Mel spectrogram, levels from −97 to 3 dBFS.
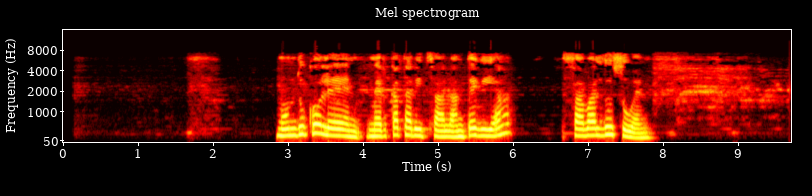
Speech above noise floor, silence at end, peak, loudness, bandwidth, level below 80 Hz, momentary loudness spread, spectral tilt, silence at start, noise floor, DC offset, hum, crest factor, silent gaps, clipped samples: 64 dB; 1.05 s; 0 dBFS; -12 LUFS; 7.6 kHz; -60 dBFS; 20 LU; -6 dB/octave; 2.85 s; -75 dBFS; under 0.1%; none; 14 dB; none; under 0.1%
